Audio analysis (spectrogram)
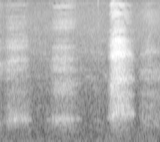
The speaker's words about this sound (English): Yawns.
